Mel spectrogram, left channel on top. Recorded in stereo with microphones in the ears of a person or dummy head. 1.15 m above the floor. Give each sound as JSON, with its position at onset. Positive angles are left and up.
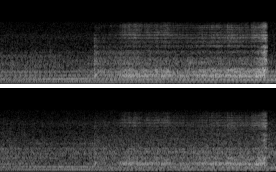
{"t": 0.9, "sound": "keys jangling", "side_deg": 40}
